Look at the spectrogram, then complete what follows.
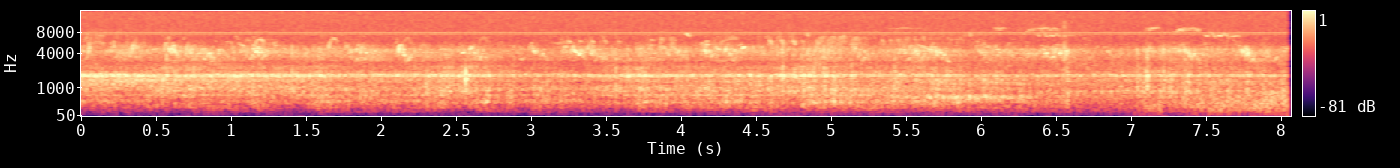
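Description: Longboard wheels rolling fast over asphalt: a steady rumbling roll with a constant high tone running through it.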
